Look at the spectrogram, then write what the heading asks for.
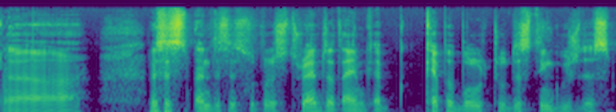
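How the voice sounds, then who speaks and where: A man in his thirties with a nasal voice, talking in a halting, improvised way while building at a home workbench into a close dynamic mic. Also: low-pitched, darkish tone, no room sound. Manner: halting, many uhs and restarts, non-native phrasing. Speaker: RC hobby streamer building a model plane. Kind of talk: improvised live-stream chat while building. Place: small home workshop desk, indoors. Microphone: dynamic microphone on boom arm, headphones.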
